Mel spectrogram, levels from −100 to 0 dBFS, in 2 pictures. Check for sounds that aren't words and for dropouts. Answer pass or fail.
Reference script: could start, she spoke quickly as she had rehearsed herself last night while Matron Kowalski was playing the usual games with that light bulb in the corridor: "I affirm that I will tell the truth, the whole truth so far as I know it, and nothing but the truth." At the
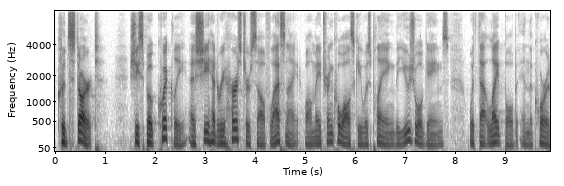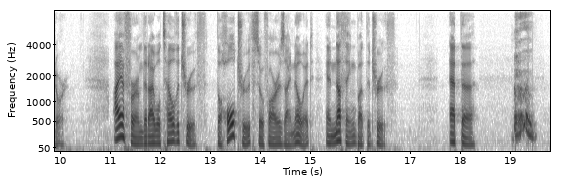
fail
